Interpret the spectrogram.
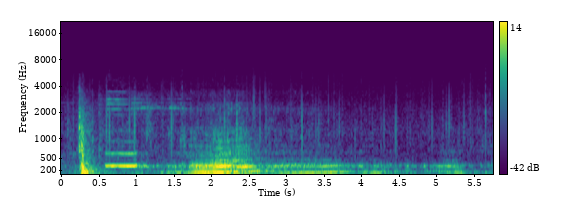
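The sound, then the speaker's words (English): A car engine starts up and pulls away, a low steady rumble with a brief rise in revs, continuing as it drives along with faint rattles and hiss; a chauffeur is driving the car to a dinner at a club. “I'm going straight to the dinner at the Colossus Club alone in my own car with my own chauffeur.”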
